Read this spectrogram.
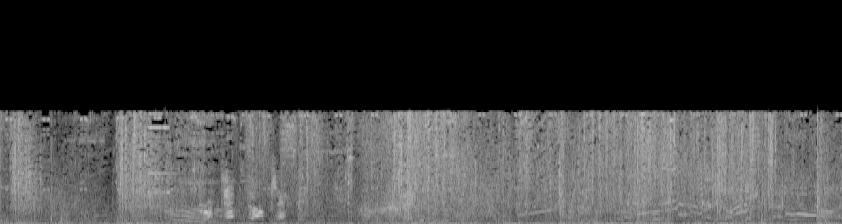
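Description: Rapid video game gunfire blasts in bursts.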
